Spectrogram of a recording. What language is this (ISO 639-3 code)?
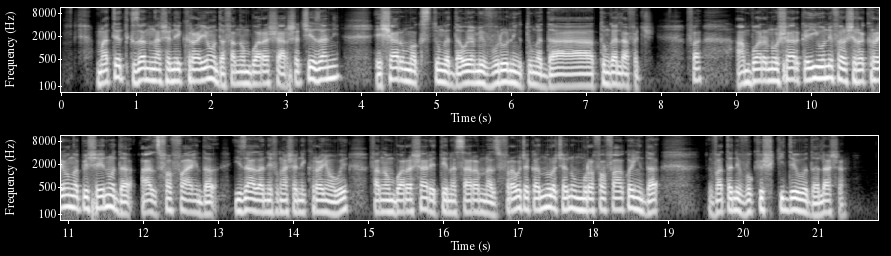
tkg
